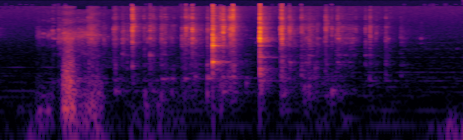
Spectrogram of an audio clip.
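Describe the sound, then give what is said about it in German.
Bottles clinking and knocking together in a handful of irregular hits: a heavier clunk first, then several sharper, brighter clinks and small taps, with no one talking. “Ihr könnt hier auch meine Flaschen hören, Moment.”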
